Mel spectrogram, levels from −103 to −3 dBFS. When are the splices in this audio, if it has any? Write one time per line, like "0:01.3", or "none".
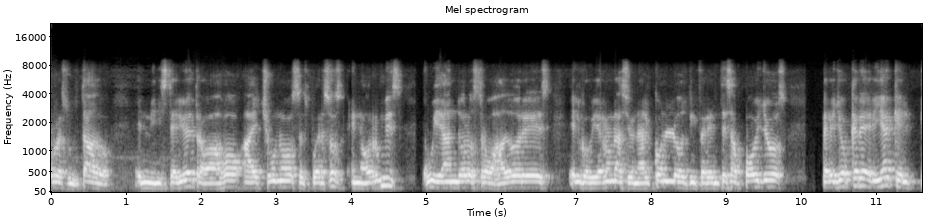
0:04.9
